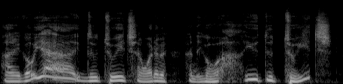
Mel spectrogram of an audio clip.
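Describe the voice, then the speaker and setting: Tired Argentinian man, hesitant and halting. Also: fairly high pitch, huge pitch swings, creaky, a little mellow, slightly rough, no echo. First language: Spanish. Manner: hesitant, searching for words, many restarts. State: tired from little sleep. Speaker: guest, musician and streamer. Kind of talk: casual interview chat.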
